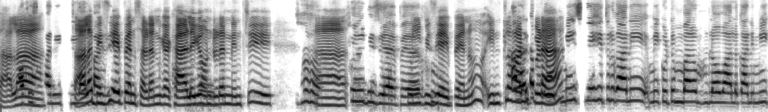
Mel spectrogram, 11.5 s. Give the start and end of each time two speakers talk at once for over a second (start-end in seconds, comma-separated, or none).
none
